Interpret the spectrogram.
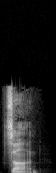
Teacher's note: today, the German version of the word is zahn, with a sibilant at the front instead of the original T sound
